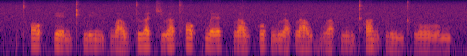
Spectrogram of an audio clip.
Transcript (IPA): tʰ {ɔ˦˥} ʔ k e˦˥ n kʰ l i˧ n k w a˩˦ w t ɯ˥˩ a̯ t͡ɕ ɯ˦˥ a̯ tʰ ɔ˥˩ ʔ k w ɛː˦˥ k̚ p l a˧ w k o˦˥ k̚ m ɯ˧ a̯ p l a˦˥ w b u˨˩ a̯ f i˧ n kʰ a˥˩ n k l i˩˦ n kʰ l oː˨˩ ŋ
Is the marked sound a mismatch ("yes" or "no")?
yes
